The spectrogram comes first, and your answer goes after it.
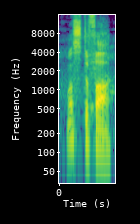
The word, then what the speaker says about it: Mustafa: Mustapa. I like that they're actually pronouncing his name properly now. Mustafa. Mustafa. Mustapa. That's what it is.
